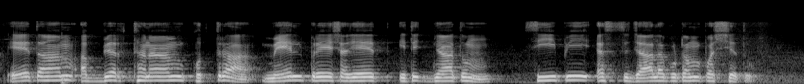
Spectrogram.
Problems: none marked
